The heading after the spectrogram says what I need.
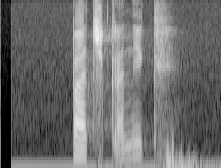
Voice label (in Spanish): poqomam voltear dar la vuelta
